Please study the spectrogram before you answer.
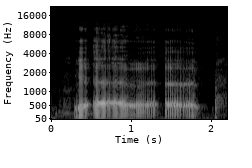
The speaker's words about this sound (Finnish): Ja röyhtäily.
